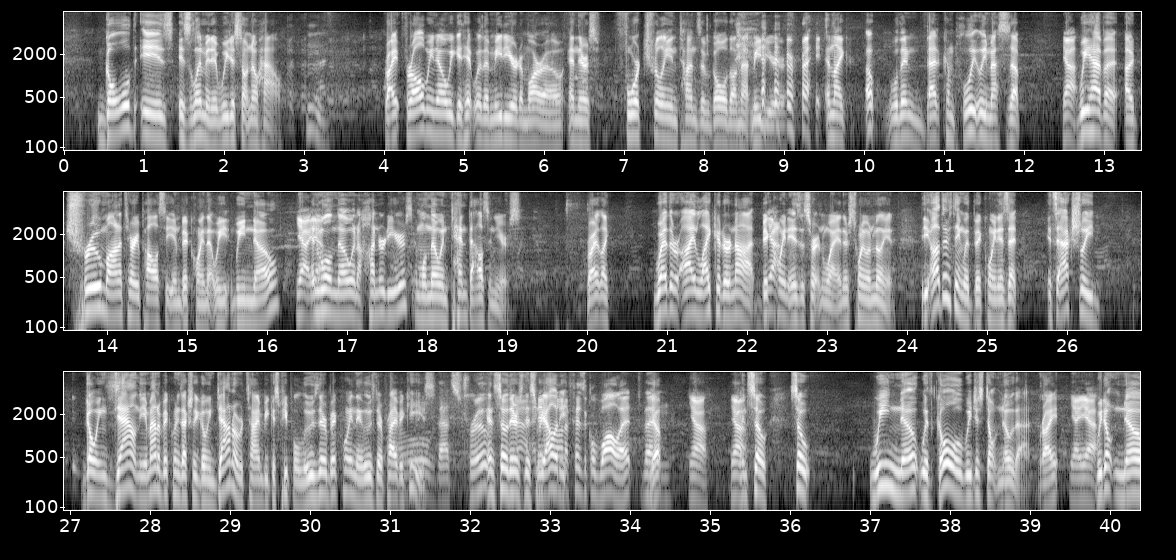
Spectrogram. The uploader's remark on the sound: FLF conference interview.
